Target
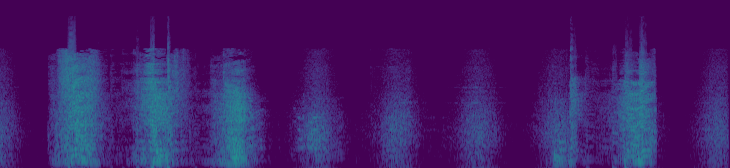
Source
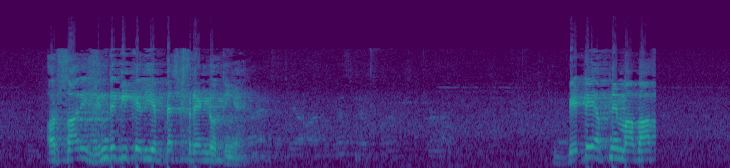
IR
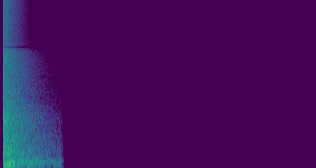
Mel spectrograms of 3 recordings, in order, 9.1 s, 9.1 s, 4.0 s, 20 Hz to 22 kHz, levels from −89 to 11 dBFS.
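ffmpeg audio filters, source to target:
-filter_complex "[0:a]bandreject=f=500:w=16,afftfilt=real='re*lt(hypot(re,im),0.0316)':imag='im*lt(hypot(re,im),0.0316)':win_size=1024:overlap=0.75,asplit=3[a][b][c];[b]asetrate=29433,aresample=44100,atempo=1.49831,volume=0dB[d];[c]asetrate=35002,aresample=44100,atempo=1.25992,volume=-15dB[e];[a][d][e]amix=inputs=3:normalize=0,aeval=exprs='val(0)*pow(10,-30*(0.5-0.5*cos(2*PI*1*n/s))/20)':c=same,volume=5.5dB"

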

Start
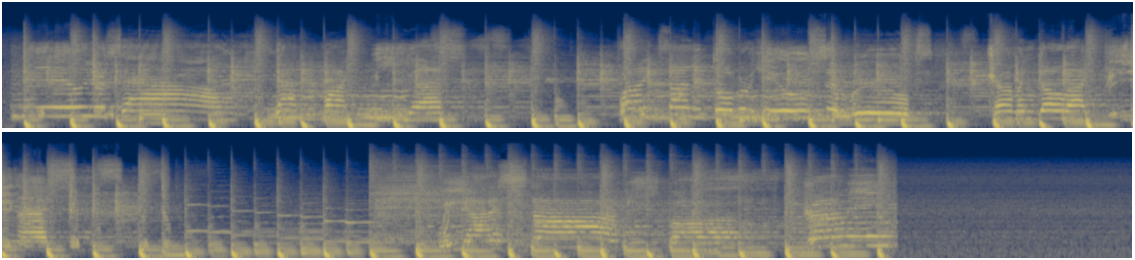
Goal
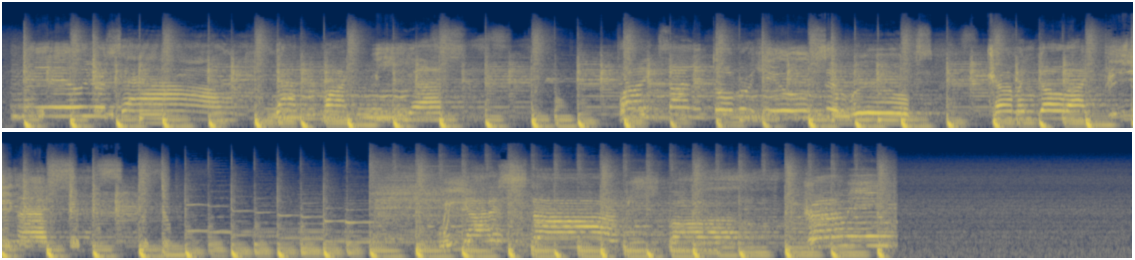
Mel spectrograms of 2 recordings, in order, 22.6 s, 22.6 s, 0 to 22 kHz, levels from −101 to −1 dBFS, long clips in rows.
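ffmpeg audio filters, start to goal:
-filter_complex "[0:a]asettb=1/sr,asplit=3[a][b][c];[a]atrim=end=6.474[d];[b]atrim=start=6.47:end=8.03,asetpts=PTS-STARTPTS,afade=t=in:d=0.004:c=qsin,afade=t=out:st=1.556:d=0.004:c=qsin,lowshelf=f=370:g=-6.5[e];[c]atrim=start=8.026[f];[d][e]acrossfade=d=0.004:c1=hsin:c2=qsin[g];[g][f]acrossfade=d=0.004:c1=qsin:c2=hsin,volume=5.5dB"

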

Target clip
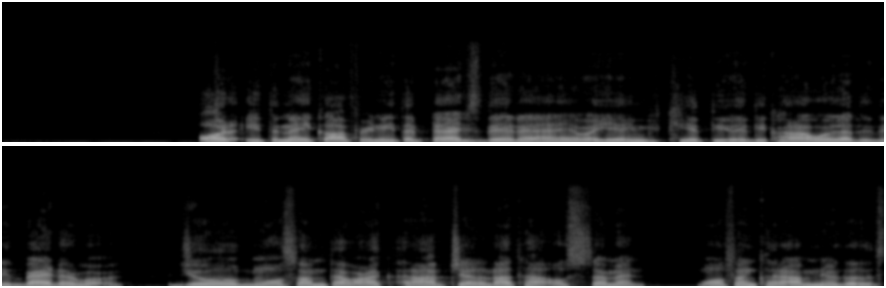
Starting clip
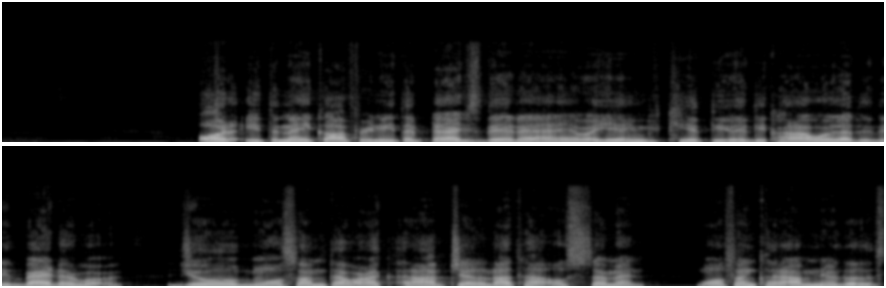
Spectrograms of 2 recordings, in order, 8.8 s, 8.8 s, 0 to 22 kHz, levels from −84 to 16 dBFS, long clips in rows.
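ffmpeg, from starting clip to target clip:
-af "afreqshift=37,volume=-7.5dB"

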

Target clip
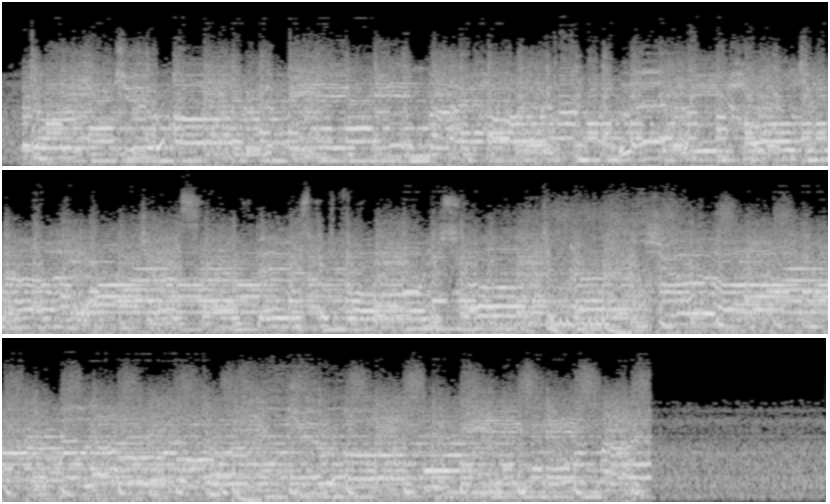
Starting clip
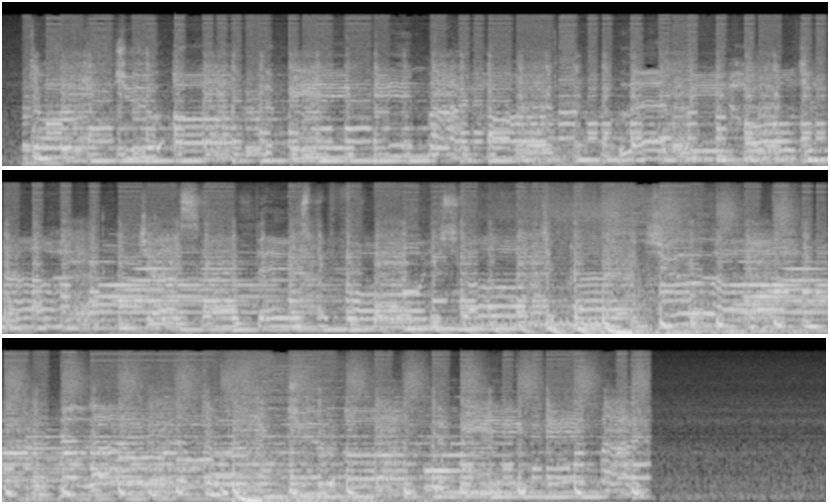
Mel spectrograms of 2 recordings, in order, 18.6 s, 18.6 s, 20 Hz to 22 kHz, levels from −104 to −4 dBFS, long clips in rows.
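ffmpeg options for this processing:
-filter_complex "[0:a]asplit=2[a][b];[b]highpass=f=720:p=1,volume=29dB,asoftclip=type=tanh:threshold=-6dB[c];[a][c]amix=inputs=2:normalize=0,lowpass=f=1.4k:p=1,volume=-6dB,afftfilt=real='re*gte(hypot(re,im),0.02)':imag='im*gte(hypot(re,im),0.02)':win_size=1024:overlap=0.75,volume=-2.5dB"

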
